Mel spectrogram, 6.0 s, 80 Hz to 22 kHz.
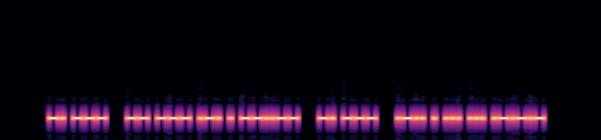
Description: Morse code, heard as a keyed tone, about 40 wpm, 700 Hz. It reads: NO MORE, NO LESS.
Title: Sentences from Top 1000 Words - Review Part 2 - 40wpm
